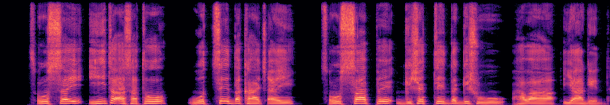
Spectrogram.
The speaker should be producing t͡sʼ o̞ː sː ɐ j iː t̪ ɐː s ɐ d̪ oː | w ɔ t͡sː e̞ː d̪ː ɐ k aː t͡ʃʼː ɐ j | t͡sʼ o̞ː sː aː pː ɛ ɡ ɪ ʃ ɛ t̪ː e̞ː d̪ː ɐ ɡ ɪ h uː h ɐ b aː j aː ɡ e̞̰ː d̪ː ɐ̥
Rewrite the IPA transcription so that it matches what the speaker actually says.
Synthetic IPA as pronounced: t͡sʼ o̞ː sː ɐ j iː t̪ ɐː s ɐ t̪ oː | w ɔ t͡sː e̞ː d̪ː ɐ k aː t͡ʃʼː ɐ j | t͡sʼ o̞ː sː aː pː ɛ ɡ ɪ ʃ ɛ t̪ː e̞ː d̪ː ɐ ɡ ɪ ʃ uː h ɐ w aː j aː ɡ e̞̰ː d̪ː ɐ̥

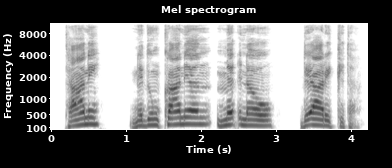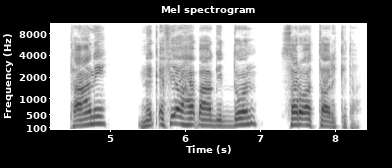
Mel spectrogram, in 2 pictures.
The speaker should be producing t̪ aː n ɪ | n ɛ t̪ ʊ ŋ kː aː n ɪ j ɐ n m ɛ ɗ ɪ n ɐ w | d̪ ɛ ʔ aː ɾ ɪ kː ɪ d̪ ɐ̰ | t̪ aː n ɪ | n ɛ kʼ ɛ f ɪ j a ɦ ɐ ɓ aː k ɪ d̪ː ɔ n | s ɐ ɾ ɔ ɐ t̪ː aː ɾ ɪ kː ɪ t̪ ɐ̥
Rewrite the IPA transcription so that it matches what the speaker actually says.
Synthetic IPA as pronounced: t̪ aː n ɪ | n ɛ d̪ ʊ ŋ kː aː n ɪ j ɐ n m ɛ ɗ ɪ n ɐ w | d̪ ɛ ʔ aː ɾ ɪ kː ɪ t̪ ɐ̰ | t̪ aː n ɪ | n ɛ kʼ ɛ f ɪ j a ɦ ɐ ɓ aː ɡ ɪ d̪ː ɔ n | s ɐ ɾ ɔ ɐ t̪ː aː ɾ ɪ kː ɪ t̪ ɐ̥

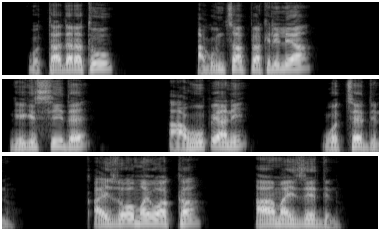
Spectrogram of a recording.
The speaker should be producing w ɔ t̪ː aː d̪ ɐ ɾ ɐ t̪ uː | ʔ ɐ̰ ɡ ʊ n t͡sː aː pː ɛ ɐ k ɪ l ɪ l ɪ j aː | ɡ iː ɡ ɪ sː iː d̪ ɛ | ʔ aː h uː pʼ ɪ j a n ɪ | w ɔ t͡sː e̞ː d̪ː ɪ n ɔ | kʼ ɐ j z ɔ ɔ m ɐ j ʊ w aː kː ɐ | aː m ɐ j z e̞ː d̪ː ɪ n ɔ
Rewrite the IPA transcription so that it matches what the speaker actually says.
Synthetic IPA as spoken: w ɔ t̪ː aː d̪ ɐ ɾ ɐ t̪ uː | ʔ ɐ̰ ɡ ʊ n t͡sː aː pː ɛ ɐ k ɪ l ɪ l ɪ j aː | ɡ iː ɡ ɪ sː iː d̪ ɛ | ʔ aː h uː pʼ ɪ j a n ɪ | w ɔ t͡sː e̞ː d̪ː ɪ n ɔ | kʼ ɐ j z ɔ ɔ m ɐ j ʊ w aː kː ɐ | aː m ɐ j z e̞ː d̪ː ɪ n ɔ

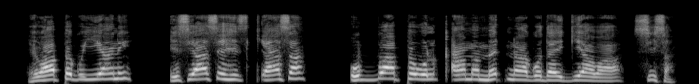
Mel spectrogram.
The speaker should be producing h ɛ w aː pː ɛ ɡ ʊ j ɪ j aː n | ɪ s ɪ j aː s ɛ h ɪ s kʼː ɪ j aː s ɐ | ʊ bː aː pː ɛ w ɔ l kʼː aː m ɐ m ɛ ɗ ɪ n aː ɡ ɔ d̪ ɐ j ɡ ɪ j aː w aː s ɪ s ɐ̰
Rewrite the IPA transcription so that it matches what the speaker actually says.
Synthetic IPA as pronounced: h ɛ w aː pː ɛ ɡ ʊ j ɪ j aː n | ɪ s ɪ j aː s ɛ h ɪ s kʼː ɪ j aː s ɐ | ʊ bː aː pː ɛ w ɔ l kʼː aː m ɐ m ɛ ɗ ɪ n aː ɡ ɔ d̪ ɐ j ɡ ɪ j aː w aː s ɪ s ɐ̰

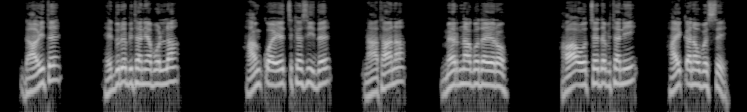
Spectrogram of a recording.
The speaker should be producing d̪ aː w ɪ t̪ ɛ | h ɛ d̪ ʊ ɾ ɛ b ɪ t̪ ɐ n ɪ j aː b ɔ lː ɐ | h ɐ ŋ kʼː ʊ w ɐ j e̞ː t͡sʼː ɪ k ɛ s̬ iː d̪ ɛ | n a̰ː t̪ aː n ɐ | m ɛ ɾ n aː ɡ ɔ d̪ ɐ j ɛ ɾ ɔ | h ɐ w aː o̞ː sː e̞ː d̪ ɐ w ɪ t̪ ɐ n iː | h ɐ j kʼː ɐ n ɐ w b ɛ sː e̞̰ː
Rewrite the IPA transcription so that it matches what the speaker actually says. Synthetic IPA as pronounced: d̪ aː w ɪ t̪ ɛ | h ɛ d̪ ʊ ɾ ɛ b ɪ t̪ ɐ n ɪ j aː b ɔ lː ɐ | h ɐ ŋ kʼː ʊ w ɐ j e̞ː t͡sʼː ɪ k ɛ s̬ iː d̪ ɛ | n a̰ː t̪ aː n ɐ | m ɛ ɾ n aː ɡ ɔ d̪ ɐ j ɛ ɾ ɔ | h ɐ w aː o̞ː t͡sː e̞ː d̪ ɐ b ɪ t̪ ɐ n iː | h ɐ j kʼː ɐ n ɐ w b ɛ sː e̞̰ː

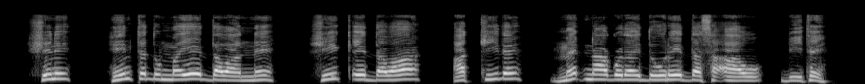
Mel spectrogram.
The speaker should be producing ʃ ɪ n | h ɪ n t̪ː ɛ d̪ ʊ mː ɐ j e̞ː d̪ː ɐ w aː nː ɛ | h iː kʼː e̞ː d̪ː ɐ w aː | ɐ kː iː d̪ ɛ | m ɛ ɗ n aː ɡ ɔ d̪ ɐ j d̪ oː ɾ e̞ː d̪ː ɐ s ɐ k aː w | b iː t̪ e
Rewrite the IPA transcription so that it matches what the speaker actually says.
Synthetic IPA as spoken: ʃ ɪ n | h ɪ n t̪ː ɛ d̪ ʊ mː ɐ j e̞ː d̪ː ɐ w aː nː ɛ | ʃ iː kʼː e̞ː d̪ː ɐ w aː | ɐ kː iː d̪ ɛ | m ɛ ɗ n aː ɡ ɔ d̪ ɐ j d̪ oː ɾ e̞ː d̪ː ɐ s ɐ ʔ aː w | b iː t̪ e

